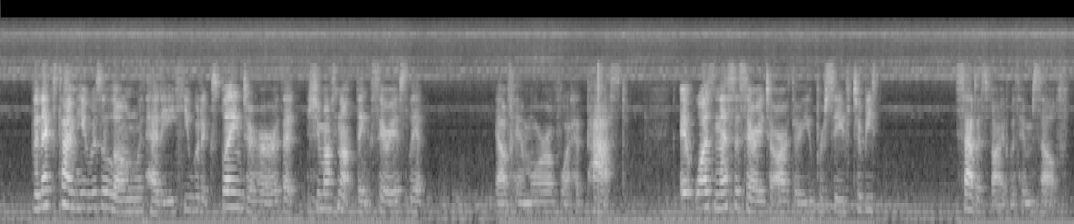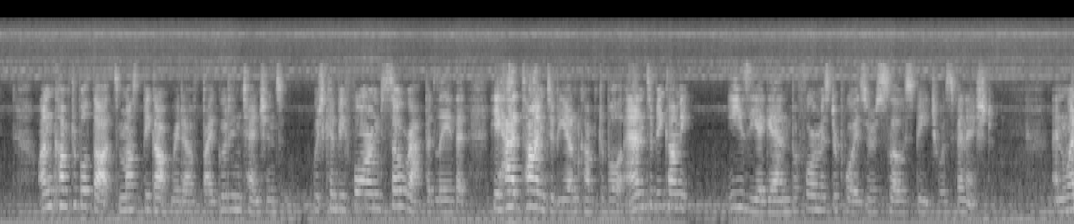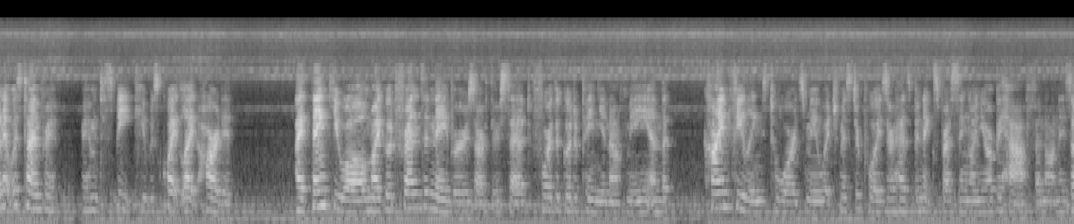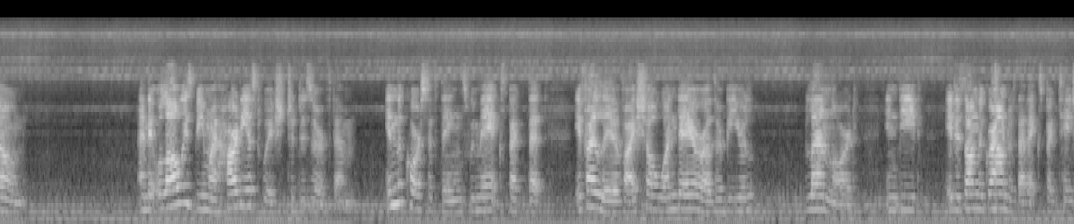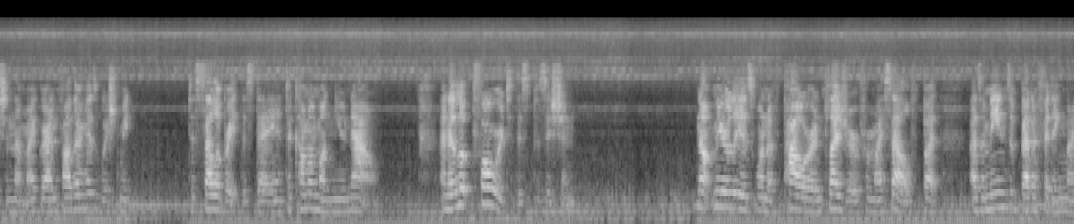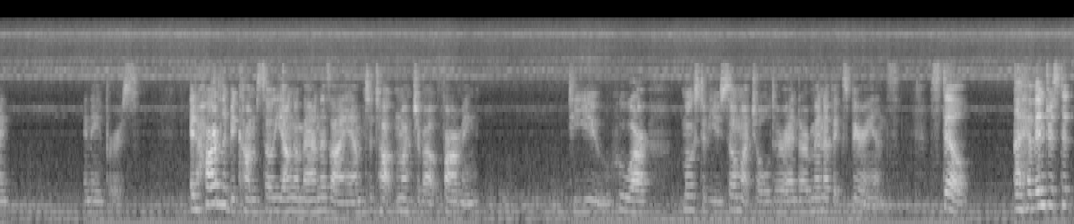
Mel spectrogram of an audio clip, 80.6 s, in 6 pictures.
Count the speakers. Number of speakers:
one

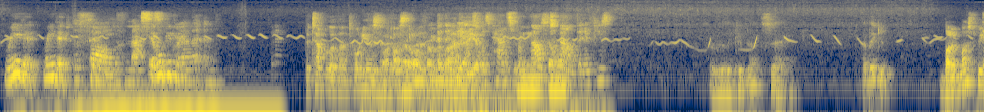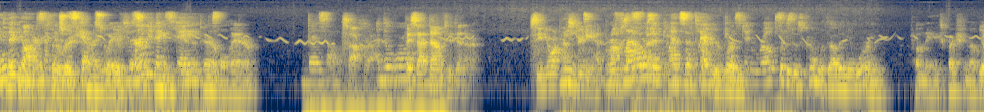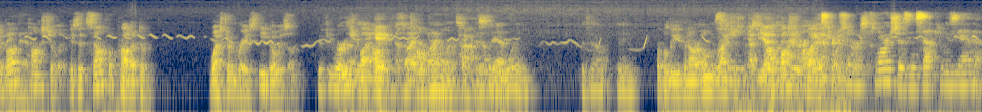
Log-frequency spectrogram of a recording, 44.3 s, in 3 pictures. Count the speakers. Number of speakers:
ten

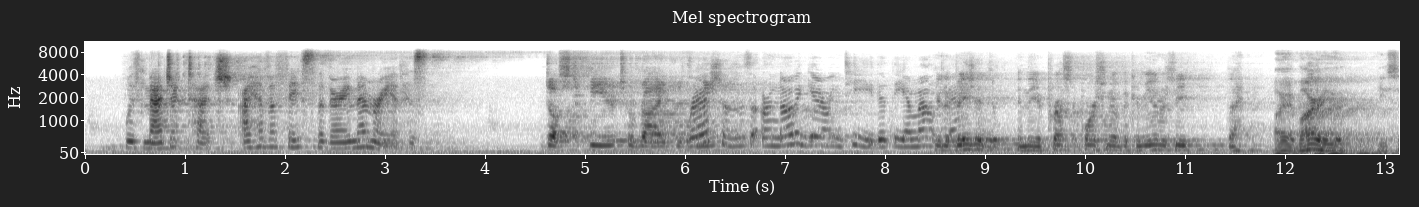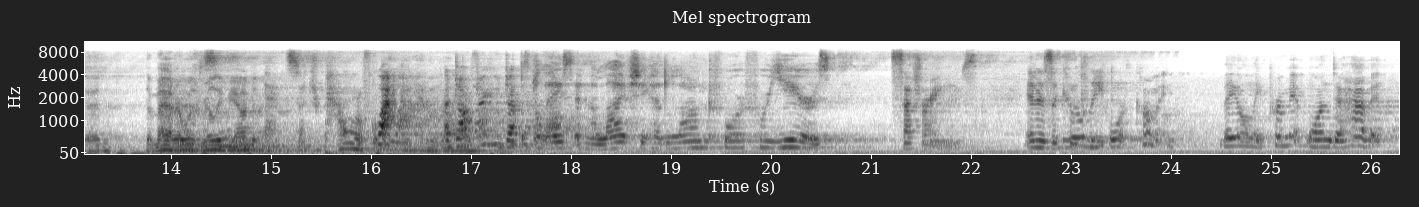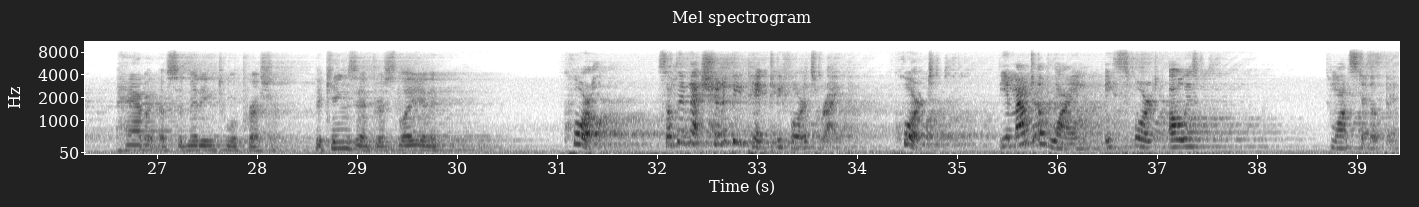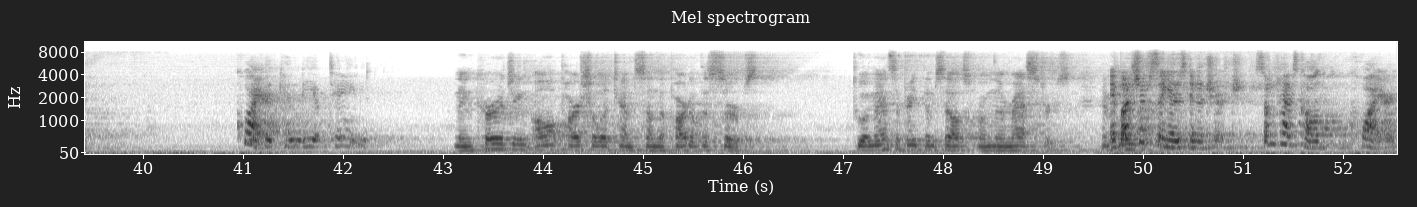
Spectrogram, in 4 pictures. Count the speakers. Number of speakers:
eight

